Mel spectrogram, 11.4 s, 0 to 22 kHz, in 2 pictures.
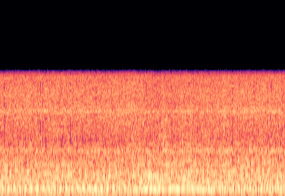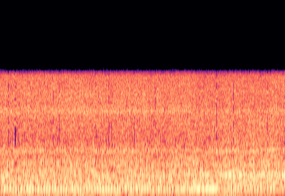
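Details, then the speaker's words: After opening the manual choke that had been left closed, the freshly fuelled engine holds a smooth, even rumble at 700 rpm with no hunting or surging. "it's idling at 700."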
